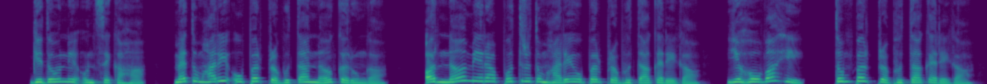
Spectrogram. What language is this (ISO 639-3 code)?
hin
